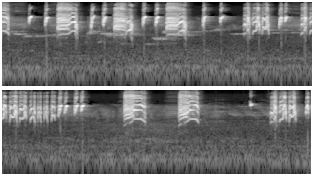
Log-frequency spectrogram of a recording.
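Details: Singing long-tailed shrike with a mimicry-filled song, played to trigger other shrikes: dense runs of sharp, scratchy high notes and rasping bursts, broken by brief gaps, then a few strong falling slurs.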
